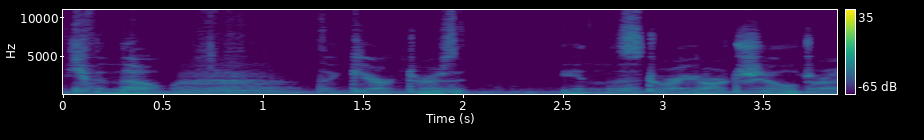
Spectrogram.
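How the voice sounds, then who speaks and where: A woman whispering a soft ASMR book review, slightly hoarse and hesitant, with many fillers. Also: mid-range voice, little pitch movement, normal speed.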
